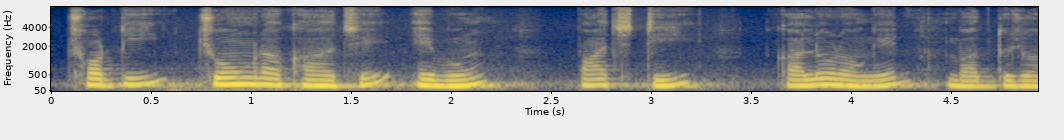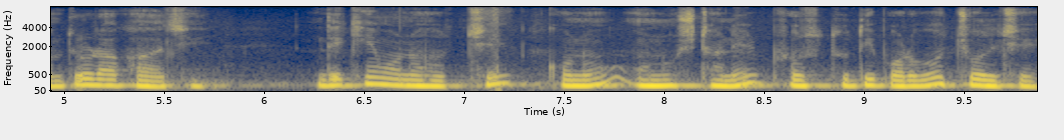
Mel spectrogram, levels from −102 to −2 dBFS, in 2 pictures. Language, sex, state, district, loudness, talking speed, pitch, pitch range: Bengali, male, West Bengal, Jalpaiguri, -14 LUFS, 115 wpm, 165 Hz, 155-180 Hz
